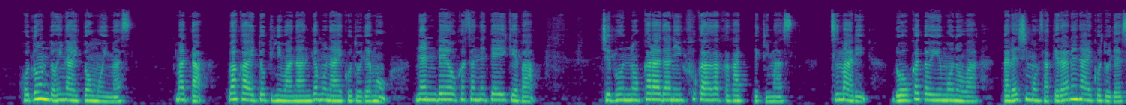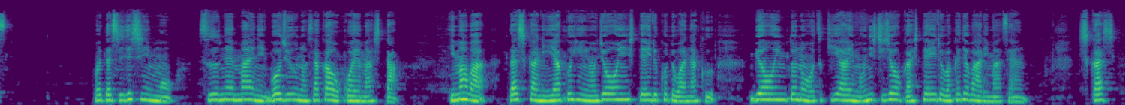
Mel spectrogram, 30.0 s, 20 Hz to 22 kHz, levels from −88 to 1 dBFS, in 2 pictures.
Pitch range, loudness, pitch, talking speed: 190-225 Hz, -20 LUFS, 210 Hz, 280 characters per minute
